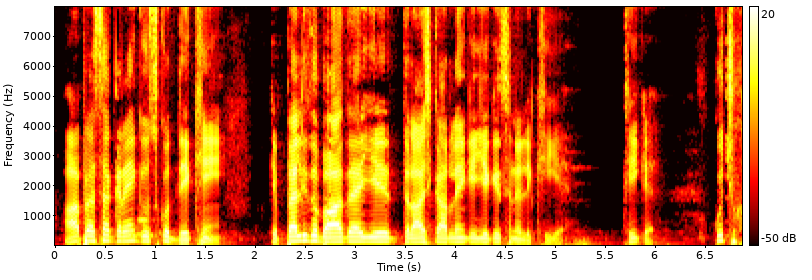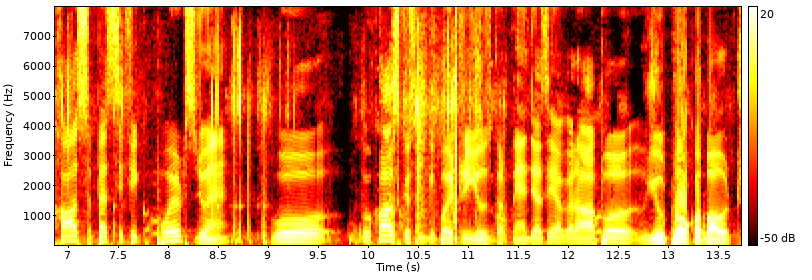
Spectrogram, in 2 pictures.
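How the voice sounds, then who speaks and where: A Pakistani man with a dark, mellow tone teaches English over an online class. He speaks at a mid pitch, stops to quiz students, and repeats words to break them into parts. His first language is Urdu, and he mixes it freely with English. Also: smooth. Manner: explanatory, asks students questions and repeats words. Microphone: online class call.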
